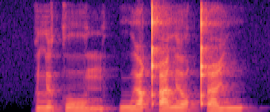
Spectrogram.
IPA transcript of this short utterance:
lʲ ɔ k o n | w ɨ qʼ ɛ l ɘ w qʼ i w

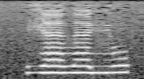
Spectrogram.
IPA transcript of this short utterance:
ʒ ɛ ð ɛ vʲ o

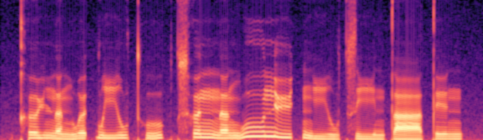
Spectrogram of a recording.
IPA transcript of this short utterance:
kʰ ɵ˨ ɥ n̪ ɐ˨˩ n w ɵ˨˥ t̚ w iː˨˧ w t̪ʰ uː˨˥ k̚ t͡sʰ ɵ˥ n n̪ ɐ˨ ŋ w uː˥ n yː˧ t̚ ŋ iː˨˩ w t͡s iː˨˩ n t̪ aː˨˩ t̪ ɪ˧ ŋ

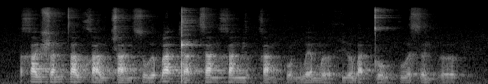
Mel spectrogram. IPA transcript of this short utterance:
x a˧ j ʂ a˧˥ n t̪ a˧ w x a˨˩˦ w c a˨˩˦ n s u˨˩˦ ə̯ ɓ a˦˥ t̚ ʈ a˨˩ t̚ s a˧ n x a˧ n j ə˨˩ k̚ x a˨˩˨ ŋ k o˨˩˨ n w ɛ˧˥ m əː˨˩˦ h i˧ ə̯ w a˨˩ t̚ t̪ o˨˩˦ w k u˧ ə̯ s ə˨˩˦ j ɓ əː˨˩ p̚

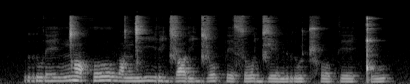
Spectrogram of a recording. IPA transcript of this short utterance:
r u ɾ eː ŋ͡ǀ ɒ h oː β ɒ ŋ͡ǀ iː ɾ i d͡ʑ ɒː ɾ i d͡ʑ o p e s o d͡ʑ eː n r u ʈ͡ʂʰ oː k eː ǃ u

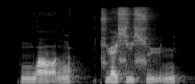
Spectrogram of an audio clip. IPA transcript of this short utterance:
n̪ w ɑ̰˨˩˦ ŋ | t͡ɕ ɥ ɛ˧˥ ɕ i˧˥ ɕ y̰˨˩˦ n

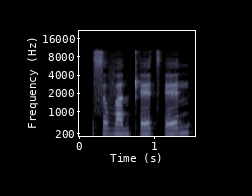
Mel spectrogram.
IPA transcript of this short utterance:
s ʌ v a n ʈʰ ɛ t͡sʼ ɛ n

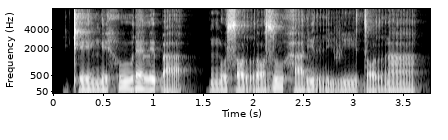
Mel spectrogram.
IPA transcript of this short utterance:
kʼ eː˨ ŋ e˨ h uː˦ ɾ ɛ˦ l ɪ˦ ɓ a˨ | ŋ o˨ s ɔ˨ r ɔ˨ z u˦˨ h a˨ ɾ i˦ r i˨ β iː˦ t ɔ˨ r ã˦˨

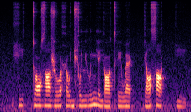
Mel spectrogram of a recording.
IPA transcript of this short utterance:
x i tː o zˤ æ ʐ o ħ o d͡ʑ o lʲ u nʲ æ j ɒ tʰ e w æ kː e sˤ æ kː i

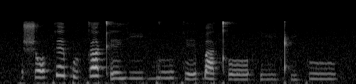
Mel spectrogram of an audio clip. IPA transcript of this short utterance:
ʃ ɔ˨˦ k ɛ˦ ɓ ʊ˨ k a˦ kʼ e˨ j iː˨ ɡ͡b uː˦ k e˨˦ ɓ a˦ kʰ oː˨ h iː˨ kʰ i˨ k uː˦

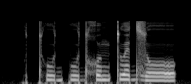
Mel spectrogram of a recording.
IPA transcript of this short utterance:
tʰ u˨ d p u˨ d χʷ i˨ m tʷ ɛ˦ d z o˨

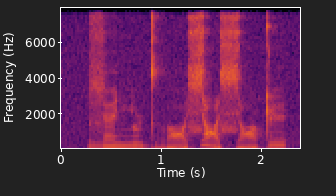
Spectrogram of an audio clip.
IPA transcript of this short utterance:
ɮ ɛ˥ ɲ u˥ ɳ t r ɒ˩˧˩ ɕ ɑ˥˨ ɕ ɑ˩˧˩ ʈ ɪ˥

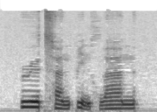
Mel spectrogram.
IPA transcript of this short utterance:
ɻ ɻ̩˥ t͡sʰ a˧˥ n p ḭ˨˩ n x w a˥ n

